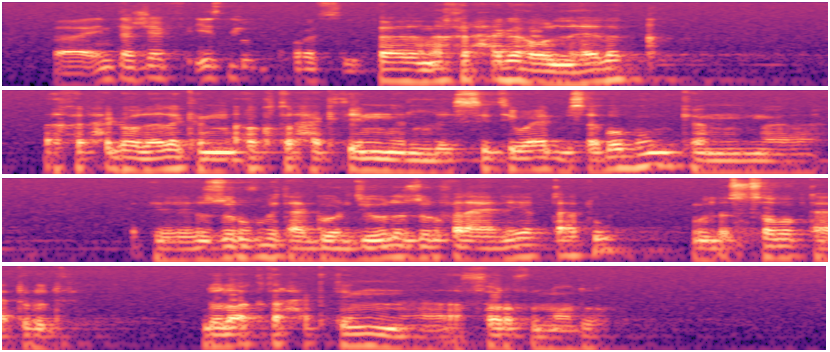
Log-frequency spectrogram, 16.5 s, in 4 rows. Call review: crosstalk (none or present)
none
